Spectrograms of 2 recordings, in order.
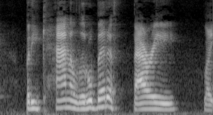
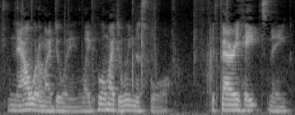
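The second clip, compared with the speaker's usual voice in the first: lower, softer mock despair; dejected; 3 semitones lower, 6 dB quieter than usual. Wally collapsed on the ground after escaping, dejected. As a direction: ask yourself quietly, drained.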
